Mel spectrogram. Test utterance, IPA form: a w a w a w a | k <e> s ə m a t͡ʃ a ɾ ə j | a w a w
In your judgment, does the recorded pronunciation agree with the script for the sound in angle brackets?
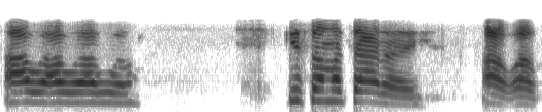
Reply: no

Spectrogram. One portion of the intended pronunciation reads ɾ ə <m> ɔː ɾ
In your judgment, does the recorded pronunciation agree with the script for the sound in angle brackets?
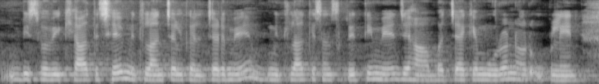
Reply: no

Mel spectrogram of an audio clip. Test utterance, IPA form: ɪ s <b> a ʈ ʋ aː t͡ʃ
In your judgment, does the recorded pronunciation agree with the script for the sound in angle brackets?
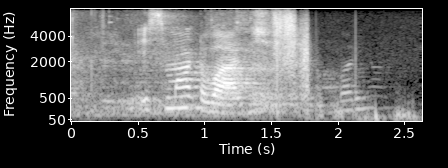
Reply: no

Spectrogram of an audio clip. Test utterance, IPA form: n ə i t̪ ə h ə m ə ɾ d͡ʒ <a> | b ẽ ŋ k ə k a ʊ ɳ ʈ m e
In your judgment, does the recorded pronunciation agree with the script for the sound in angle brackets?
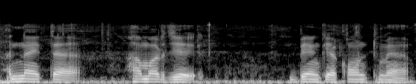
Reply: no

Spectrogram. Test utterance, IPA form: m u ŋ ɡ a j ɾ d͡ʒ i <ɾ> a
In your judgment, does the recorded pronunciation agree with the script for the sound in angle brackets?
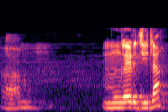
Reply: no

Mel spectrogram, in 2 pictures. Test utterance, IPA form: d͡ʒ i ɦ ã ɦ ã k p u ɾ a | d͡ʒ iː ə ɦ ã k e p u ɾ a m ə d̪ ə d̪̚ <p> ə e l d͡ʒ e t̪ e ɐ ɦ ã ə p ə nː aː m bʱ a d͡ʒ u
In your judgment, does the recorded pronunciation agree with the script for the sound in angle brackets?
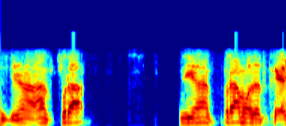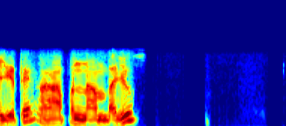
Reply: no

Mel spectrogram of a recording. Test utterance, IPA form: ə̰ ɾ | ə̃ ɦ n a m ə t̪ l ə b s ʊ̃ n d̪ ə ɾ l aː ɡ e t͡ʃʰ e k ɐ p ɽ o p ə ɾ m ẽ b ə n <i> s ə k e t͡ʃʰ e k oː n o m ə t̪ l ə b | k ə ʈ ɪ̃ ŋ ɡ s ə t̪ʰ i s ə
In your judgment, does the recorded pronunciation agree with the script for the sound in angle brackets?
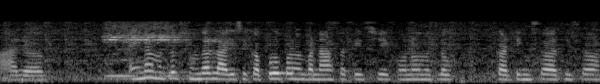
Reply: no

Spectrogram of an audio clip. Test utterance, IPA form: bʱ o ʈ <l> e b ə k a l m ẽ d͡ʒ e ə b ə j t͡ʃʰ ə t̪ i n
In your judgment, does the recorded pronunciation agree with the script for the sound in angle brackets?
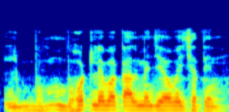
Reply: yes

